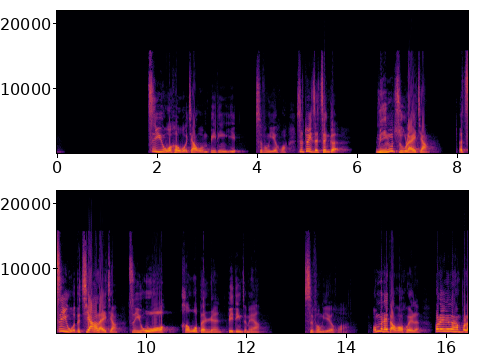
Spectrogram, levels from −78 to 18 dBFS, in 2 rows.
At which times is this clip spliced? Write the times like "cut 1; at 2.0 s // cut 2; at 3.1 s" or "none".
cut 1; at 8.0 s // cut 2; at 14.4 s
